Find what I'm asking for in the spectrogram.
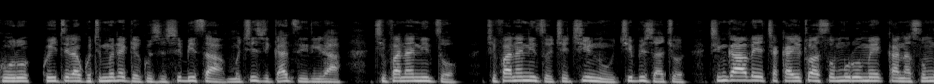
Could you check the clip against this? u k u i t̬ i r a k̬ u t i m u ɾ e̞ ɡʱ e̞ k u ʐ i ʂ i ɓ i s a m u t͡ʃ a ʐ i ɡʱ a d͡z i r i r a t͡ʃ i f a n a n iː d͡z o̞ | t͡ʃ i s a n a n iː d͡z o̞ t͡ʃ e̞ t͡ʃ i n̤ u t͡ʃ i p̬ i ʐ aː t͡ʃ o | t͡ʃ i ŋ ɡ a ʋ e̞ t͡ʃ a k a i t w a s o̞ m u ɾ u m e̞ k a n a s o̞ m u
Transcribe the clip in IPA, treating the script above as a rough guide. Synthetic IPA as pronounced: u k u i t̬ i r a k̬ u t i m u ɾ e̞ ɡʱ e̞ k u ʐ i ʂ i ɓ i s a m u t͡ʃ i ʐ i ɡʱ a d͡z i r i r a t͡ʃ i f a n a n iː d͡z o̞ | t͡ʃ i f a n a n i d͡z o̞ t͡ʃ e̞ t͡ʃ i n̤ u t͡ʃ i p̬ i ʐ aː t͡ʃ o | t͡ʃ i ŋ ɡ a ʋ e̞ t͡ʃ a k a i t w a s o̞ m u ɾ u m e̞ k a n a s o̞ m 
